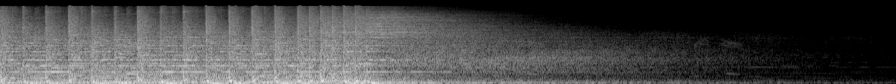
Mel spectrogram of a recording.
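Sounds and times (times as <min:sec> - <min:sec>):
sports hero stinger: 0:00.0 - 0:05.6.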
